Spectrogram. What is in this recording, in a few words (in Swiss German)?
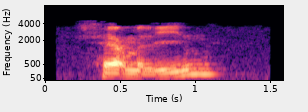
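"hermelin", Alsatian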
